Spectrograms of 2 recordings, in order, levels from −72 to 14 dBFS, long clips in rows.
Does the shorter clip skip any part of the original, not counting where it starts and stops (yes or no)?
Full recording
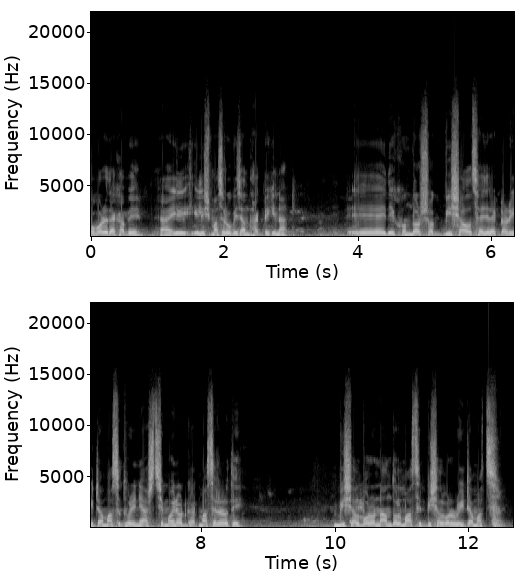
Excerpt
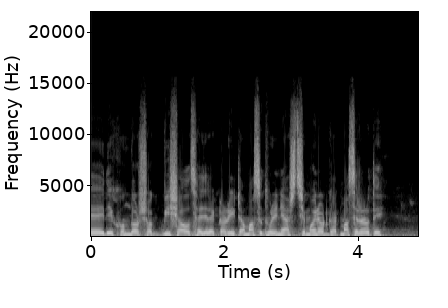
no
